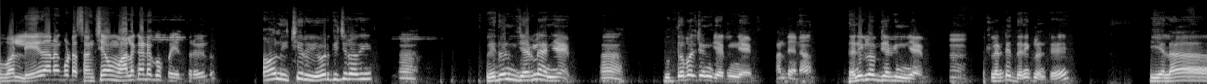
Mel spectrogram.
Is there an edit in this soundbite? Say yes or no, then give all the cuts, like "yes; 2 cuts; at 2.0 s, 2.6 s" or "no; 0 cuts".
no; 0 cuts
